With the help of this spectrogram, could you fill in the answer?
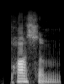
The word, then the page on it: possum: American English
